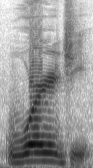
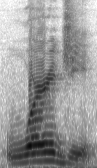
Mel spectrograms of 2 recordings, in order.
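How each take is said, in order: No difference in how they are said.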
